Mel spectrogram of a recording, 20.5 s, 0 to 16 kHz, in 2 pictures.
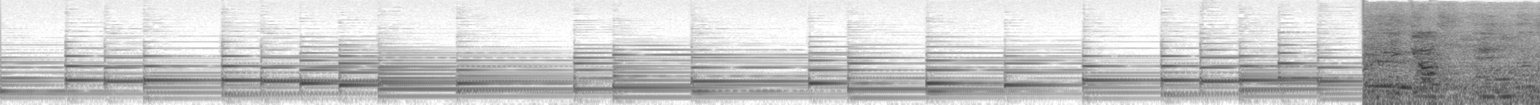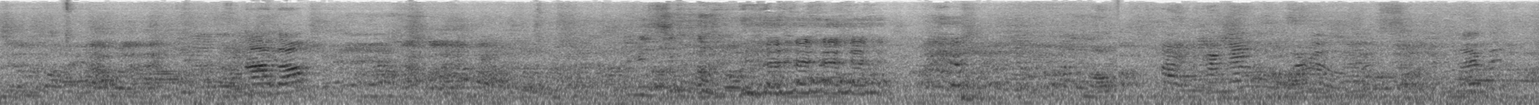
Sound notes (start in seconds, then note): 14.8 laughing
